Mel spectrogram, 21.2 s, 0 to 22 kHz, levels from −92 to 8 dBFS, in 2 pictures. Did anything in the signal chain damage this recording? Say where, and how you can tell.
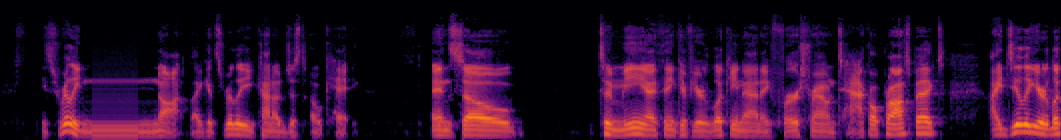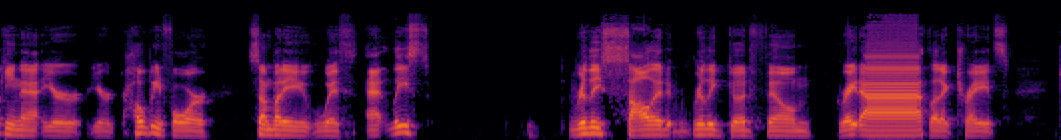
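Yes. The damage happened at the driver or buffer stage: a system hang loop, where the host or driver stalled and the sound hardware kept replaying the same 10 ms stretch of its ring buffer. It happens twice, from 0.92 to 1.38 s just after "it's really" and from 19.28 to 19.78 s just after "really good film great". Each time, the 10 ms piece repeats at 100 Hz, so it is heard as a steady buzz at that pitch. Little or no audio goes missing afterwards.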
